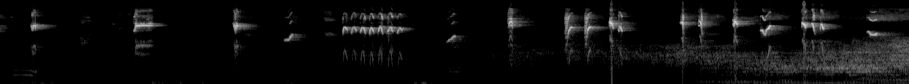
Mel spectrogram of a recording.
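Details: Wild olive-backed sunbird (konin ninja) in ngalas style: spaced single high chirps at first, then a fast buzzy trill, building to quicker paired tweets and twitters toward the end.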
